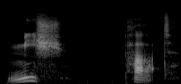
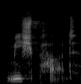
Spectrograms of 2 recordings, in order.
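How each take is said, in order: First: "Mishpat" broken with a pause after Mish; split by syllable. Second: Said in the usual way. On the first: Shown as a demonstration. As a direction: say "Mishpat" slowly as two separate syllables, Mish, pat. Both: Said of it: "indicates the end of a syllable".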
